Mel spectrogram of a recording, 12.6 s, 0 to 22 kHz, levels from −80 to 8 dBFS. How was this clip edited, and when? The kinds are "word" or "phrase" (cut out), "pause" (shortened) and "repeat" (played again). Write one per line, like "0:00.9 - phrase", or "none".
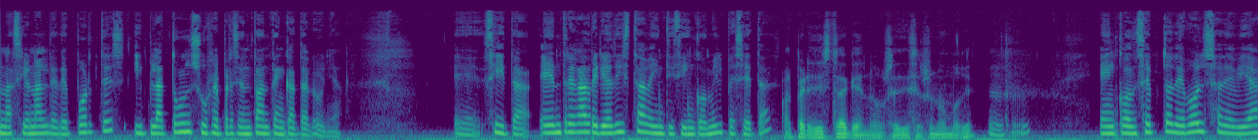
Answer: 0:05.9 - word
